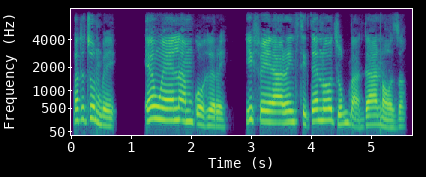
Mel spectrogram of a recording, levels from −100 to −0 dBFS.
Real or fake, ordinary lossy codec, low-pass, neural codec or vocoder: fake; none; 7.2 kHz; codec, 24 kHz, 0.9 kbps, WavTokenizer, medium speech release version 2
